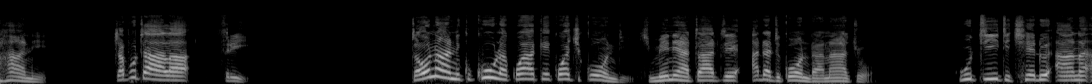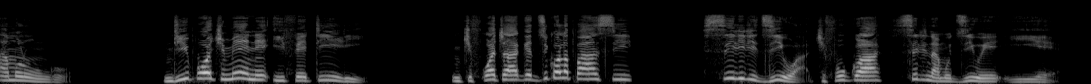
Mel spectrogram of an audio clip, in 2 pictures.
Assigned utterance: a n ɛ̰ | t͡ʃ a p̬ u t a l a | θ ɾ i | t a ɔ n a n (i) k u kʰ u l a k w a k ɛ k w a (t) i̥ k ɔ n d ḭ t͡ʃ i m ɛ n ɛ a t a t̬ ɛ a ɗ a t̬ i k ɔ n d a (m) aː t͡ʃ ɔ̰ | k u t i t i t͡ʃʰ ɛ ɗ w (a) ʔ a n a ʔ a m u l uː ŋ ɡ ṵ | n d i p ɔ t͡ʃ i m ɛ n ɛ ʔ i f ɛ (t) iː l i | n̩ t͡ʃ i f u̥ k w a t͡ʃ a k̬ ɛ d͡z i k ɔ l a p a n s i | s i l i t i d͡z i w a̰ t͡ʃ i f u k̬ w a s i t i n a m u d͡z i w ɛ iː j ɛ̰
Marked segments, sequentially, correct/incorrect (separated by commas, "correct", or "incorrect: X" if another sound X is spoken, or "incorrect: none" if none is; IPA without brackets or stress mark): correct, incorrect: t͡ʃ, incorrect: n, incorrect: ɛ, correct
